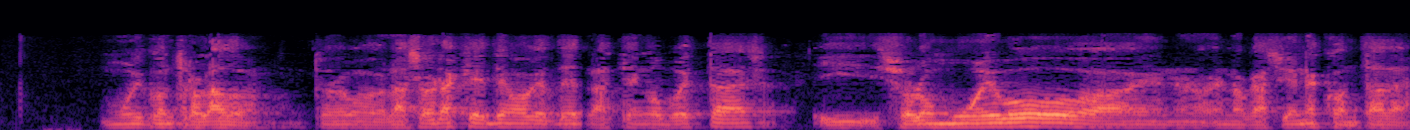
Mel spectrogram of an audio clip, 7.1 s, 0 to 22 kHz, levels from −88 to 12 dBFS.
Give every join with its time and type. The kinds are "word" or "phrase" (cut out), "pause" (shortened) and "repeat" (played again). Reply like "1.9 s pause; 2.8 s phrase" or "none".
2.9 s word; 4.0 s pause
